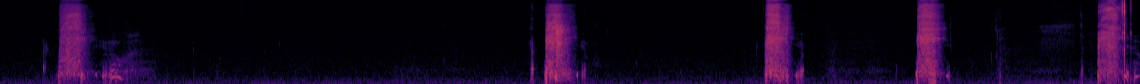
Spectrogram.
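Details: Five hissing, partly held-back sneezes a few seconds apart in a quiet room; the person was exhausted with sore abs and biting them back during a massive, tired fit. Sneezing fit.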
